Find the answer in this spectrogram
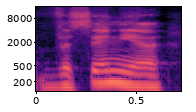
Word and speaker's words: Vesnina: Elena Vesenia is expecting her second child, having had a daughter. Vesnina. That's what You I said. said Vesnina. it right before the show. You No, said it is Vesenia.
